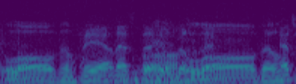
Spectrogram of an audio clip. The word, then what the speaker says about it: Louisville: this improv Louisville it's a terrific are we pronouncing it right lville yeah that's the hill that's when our red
